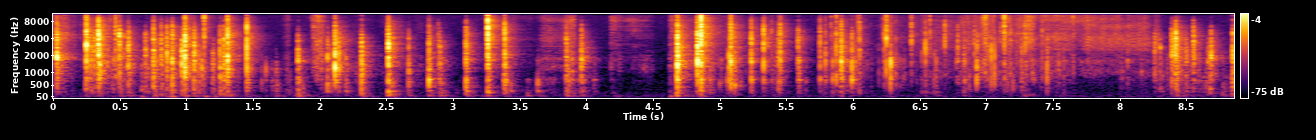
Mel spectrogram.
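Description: A glossy paper toy catalog has its pages flipped and crinkled by hand while fingertips and nails rub across the open spread. Dense, bright crunchy crinkles and rustles come in quick bursts, with almost no low end and a brief quiet gap midway. Softer scratchy rubbing follows before a final flurry of crinkles.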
